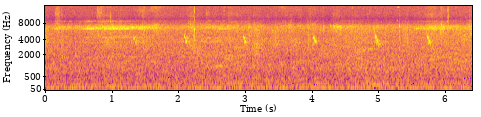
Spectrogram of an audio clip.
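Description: Faint, short bird chirps, about one a second, over a steady low rumble.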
